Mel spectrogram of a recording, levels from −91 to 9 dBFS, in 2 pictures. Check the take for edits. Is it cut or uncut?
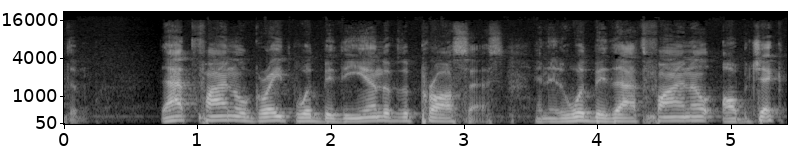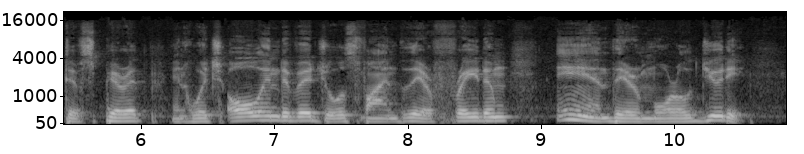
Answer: cut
